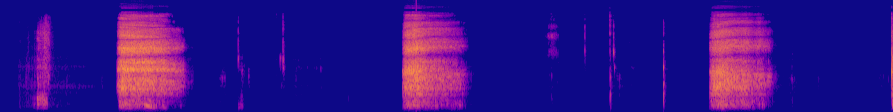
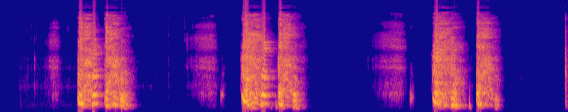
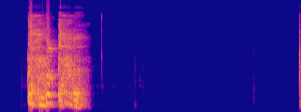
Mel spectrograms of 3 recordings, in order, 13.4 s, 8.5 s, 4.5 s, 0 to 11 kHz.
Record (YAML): exhalation_length: 13.4 s
exhalation_amplitude: 25105
exhalation_signal_mean_std_ratio: 0.31
three_cough_length: 8.5 s
three_cough_amplitude: 30960
three_cough_signal_mean_std_ratio: 0.41
cough_length: 4.5 s
cough_amplitude: 29524
cough_signal_mean_std_ratio: 0.33
survey_phase: beta (2021-08-13 to 2022-03-07)
age: 65+
gender: Male
wearing_mask: 'No'
symptom_cough_any: true
symptom_other: true
symptom_onset: 5 days
smoker_status: Ex-smoker
respiratory_condition_asthma: false
respiratory_condition_other: false
recruitment_source: Test and Trace
submission_delay: 3 days
covid_test_result: Positive
covid_test_method: RT-qPCR
covid_ct_value: 18.7
covid_ct_gene: ORF1ab gene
